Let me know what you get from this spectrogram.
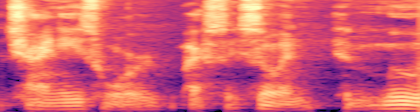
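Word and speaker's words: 無: word actually so in moo is the Japanese pronunciation it's also the Korean pronunciation but it's a same word in Chinese which in Mandarin modern Mandarin pronounced more like woo um but regardless of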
